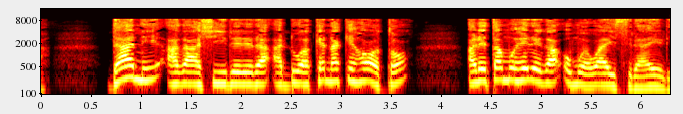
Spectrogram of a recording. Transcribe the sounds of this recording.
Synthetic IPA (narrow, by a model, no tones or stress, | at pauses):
daniaɣaːɕiːɾeɾeɾaʔadoakɛnakeɦɔtɔ | aɾetamoheɾeɣaʔomwɛwaisiɾaɛɾi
